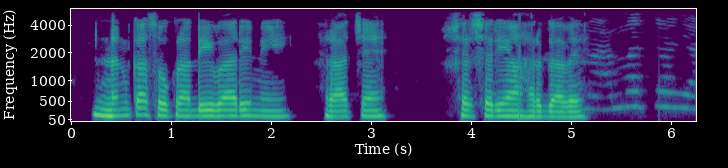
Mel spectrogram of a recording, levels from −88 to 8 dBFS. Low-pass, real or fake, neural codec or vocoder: 5.4 kHz; real; none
